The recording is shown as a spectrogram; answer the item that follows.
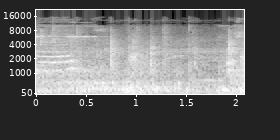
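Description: Lift doors giving a short high-pitched squeak in the first half second, followed by a click near the end, as the door-open function struggles to work properly.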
